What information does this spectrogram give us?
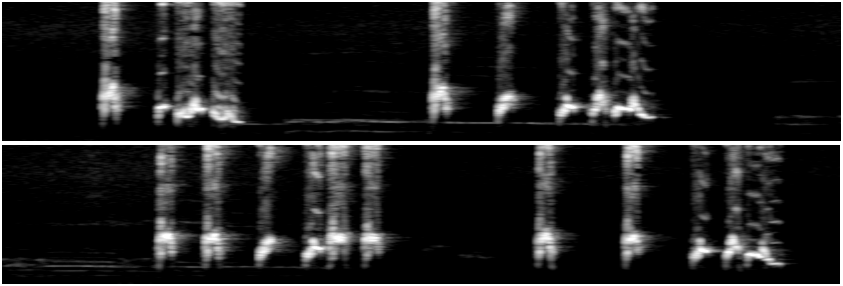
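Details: Red-whiskered bulbul lure bird giving competitive 'ché chéc' song used to call in wild birds; bursts of two to four sharp, bright chirped notes in clusters separated by pauses, with a faint steady whistle-like tone in between.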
